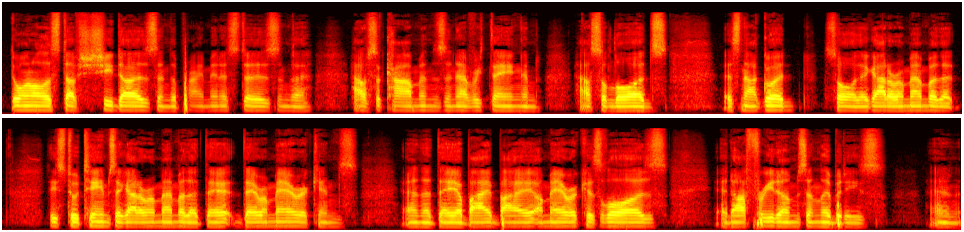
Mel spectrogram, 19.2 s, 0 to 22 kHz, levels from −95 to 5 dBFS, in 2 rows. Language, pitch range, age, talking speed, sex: English, 100-110 Hz, 20-39, 170 wpm, male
